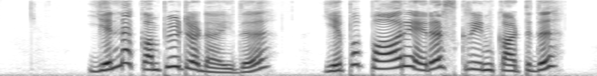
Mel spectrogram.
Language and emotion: Tamil, angry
